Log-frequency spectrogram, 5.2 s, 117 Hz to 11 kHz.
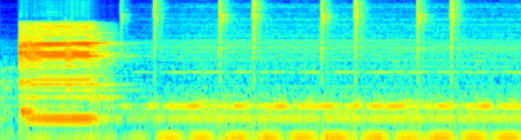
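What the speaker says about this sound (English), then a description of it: "You will hear a buzzer." A loud harsh electronic buzzer in the video game Portal 2 blares for about a second, then gives way to a steady rhythmic ticking with a low pulsing hum underneath.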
